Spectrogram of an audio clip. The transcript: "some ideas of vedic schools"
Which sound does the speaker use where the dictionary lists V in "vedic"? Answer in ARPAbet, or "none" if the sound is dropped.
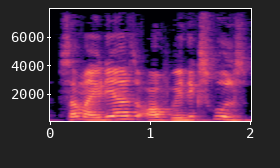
V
